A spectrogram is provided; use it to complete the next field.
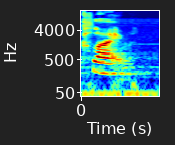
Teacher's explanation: we have a lot of words that end in mb and the B is going to be silent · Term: silent be's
